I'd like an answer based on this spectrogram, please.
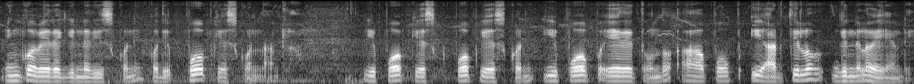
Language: Telugu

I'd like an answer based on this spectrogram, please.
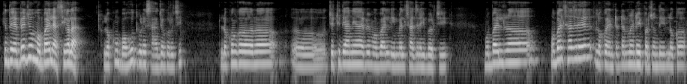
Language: Odia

